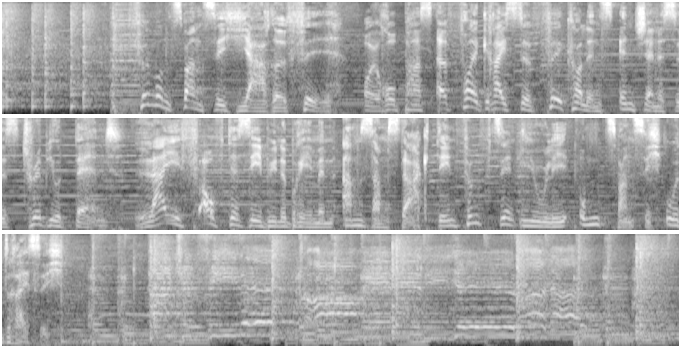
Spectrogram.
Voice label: Radiospot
